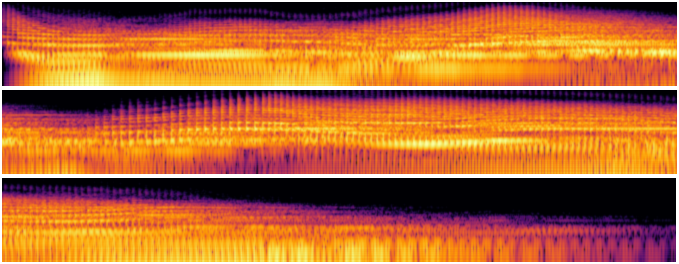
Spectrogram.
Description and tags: blofeld init patch atmosphere
blofeld, atmo, waldorf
